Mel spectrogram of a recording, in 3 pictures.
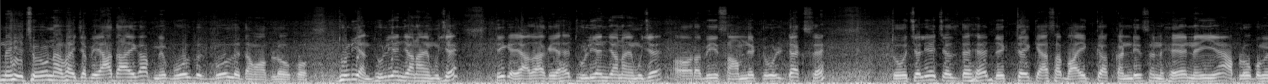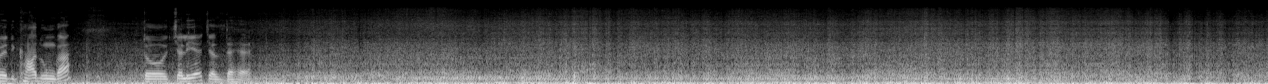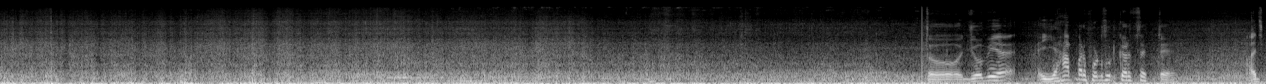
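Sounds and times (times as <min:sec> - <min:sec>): wind noise on microphone: 0:00.0 - 0:36.2
motorcycle engine drone: 0:15.0 - 0:36.2.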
